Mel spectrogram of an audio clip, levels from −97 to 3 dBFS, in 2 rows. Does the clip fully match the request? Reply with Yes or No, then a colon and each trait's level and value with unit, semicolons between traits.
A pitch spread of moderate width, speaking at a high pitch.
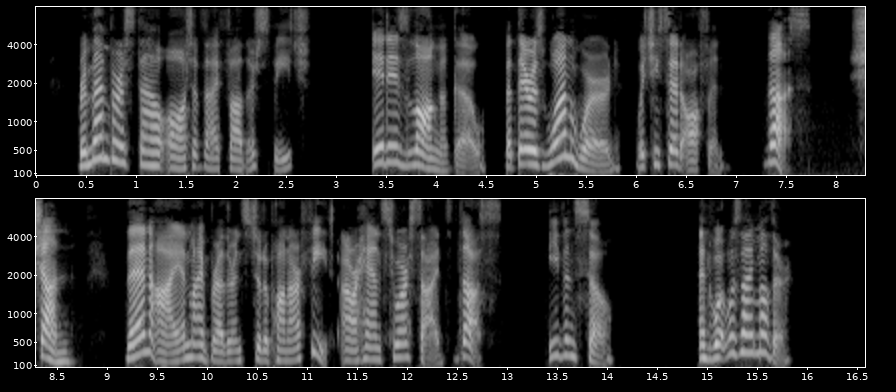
No: wide, 6.4 semitones; high, 225 Hz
